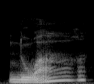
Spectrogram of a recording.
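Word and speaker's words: noire: So it's quite funny because you will have to add this uh at the end of noir for the feminine form but then you don't pronounce it. Okay. So phonetically it is exactly the same noir.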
